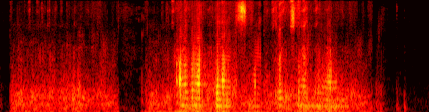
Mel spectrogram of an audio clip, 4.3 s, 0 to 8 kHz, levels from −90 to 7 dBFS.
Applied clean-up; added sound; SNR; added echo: neural separator model SepFormer DNS4.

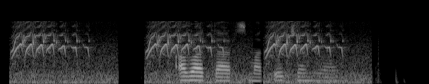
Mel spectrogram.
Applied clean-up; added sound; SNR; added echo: none; Bird; -2 dB; none.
